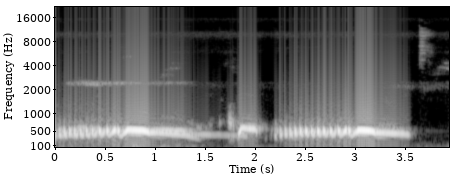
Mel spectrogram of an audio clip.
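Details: Albino red-eyed Barbary dove singing vigorously with a sweet voice: two rolling coos, each a rapid throbbing pulse that slides into a smooth, drawn-out falling note, separated by a short upslurred note.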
